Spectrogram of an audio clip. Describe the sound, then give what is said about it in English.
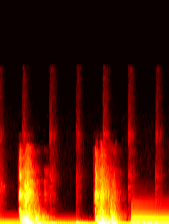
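Two loud, heavy bursts of hammering on a studio door, about a second apart, each a dull thudding cluster, with a steady low tonal hum running underneath. “Hammering on the studio door.”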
